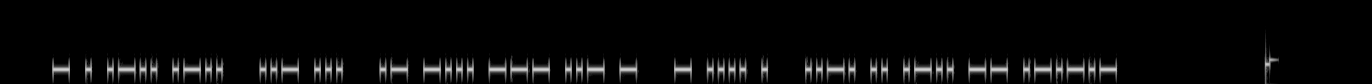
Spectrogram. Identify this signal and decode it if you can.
Morse code, heard as a keyed tone, about 22 wpm, 700 Hz. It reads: TELL US ABOUT THE FILM.
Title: Sentences from Top 1000 Words - Review Part 3 - 22wpm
